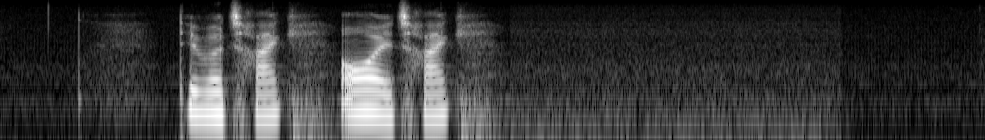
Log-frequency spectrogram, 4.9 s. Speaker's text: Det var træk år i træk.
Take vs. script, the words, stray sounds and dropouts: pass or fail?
pass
